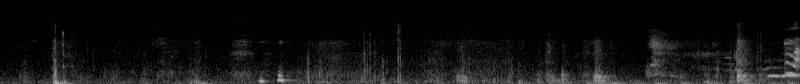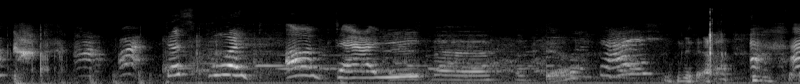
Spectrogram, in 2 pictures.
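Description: A young child chatters and squeals close by.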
